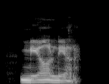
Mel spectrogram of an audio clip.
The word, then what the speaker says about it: Mjolnir: God, Mjolnir.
